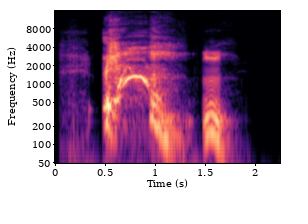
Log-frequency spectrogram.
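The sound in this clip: Rough throat clearing after inhaling sanitizer spray, a few strained, groaning rasps with one long voiced clearing in the middle and a short final grunt.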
